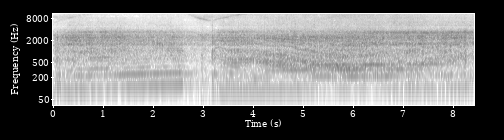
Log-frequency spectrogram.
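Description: Heavy diesel semi-truck engines pulling under full throttle with loaded trailers, a steady deep drone. The sound briefly drops out about three seconds in, then comes back and grows a little louder.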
